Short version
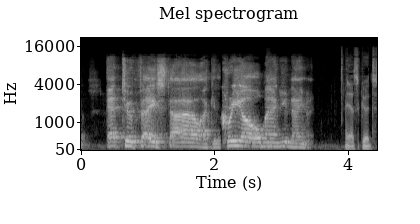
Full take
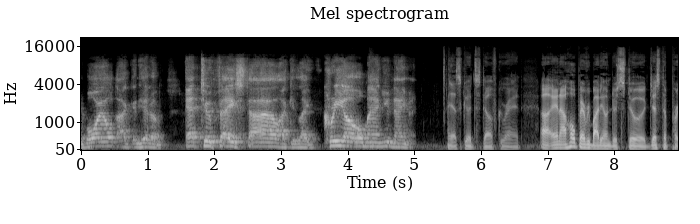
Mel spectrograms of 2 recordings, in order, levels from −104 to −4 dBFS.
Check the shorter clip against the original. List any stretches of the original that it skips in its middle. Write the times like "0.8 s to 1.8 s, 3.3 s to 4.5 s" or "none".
3.2 s to 3.6 s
